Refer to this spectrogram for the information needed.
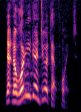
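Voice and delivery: usual speaking voice

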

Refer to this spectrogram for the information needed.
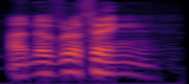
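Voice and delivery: ordinary talk

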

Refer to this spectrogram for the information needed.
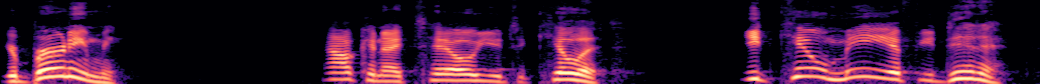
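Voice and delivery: loud, high-pitched panicked protest; acted scream. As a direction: cry out as if being burned. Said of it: "The man with the lizard screams".

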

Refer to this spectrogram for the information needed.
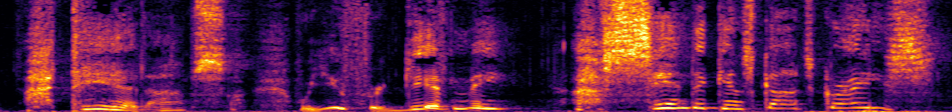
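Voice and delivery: acted contrite plea. Believer asks brother or sister's forgiveness, contrite. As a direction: act out begging forgiveness, hushed and halting.

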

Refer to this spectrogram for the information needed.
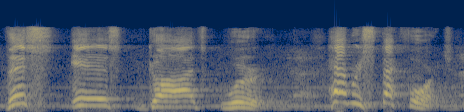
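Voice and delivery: very slow, word by word; deliberate, spaced-out declaration; slow, weighty emphasis. Shown as a demonstration. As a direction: set each word apart with reverence. Solemn emphasis on reverence for scripture.

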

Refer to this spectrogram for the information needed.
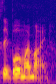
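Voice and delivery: ordinary talk

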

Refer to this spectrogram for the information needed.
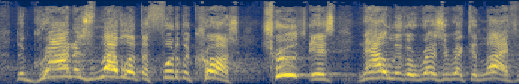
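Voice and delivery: climbing high, loud preacher's call; preaching at full force. Acted. Pastor driving home grace and truth to the church, full-force preaching. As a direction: build it to the rafters.

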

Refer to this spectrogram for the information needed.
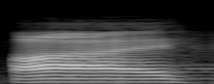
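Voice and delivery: "I" loud and standing alone; emphatic. Shown as a demonstration. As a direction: set "I" apart with force. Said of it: "receives some emphasis".

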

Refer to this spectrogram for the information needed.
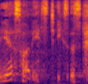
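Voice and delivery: soft, fading to a whisper; gently answering a small child; tender reply. Retold or imitated. Preacher answering a little girl softly, tender. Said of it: "I'm like".

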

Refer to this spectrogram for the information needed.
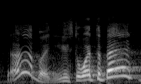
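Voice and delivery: high-pitched needling comeback; mock taunting. Accuser dismissing a protest about long ago, mock taunting. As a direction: insist on the old shame, voice lifted.

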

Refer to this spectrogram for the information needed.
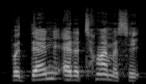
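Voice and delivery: ordinary talk

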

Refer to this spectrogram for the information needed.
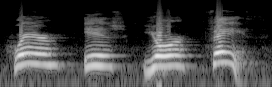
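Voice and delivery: slow, loud, stern reproach; Jesus rebuking the disciples for lack of faith, stern; rebuke. Acted. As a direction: drag it out as a reprimand. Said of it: "He rebuked them".

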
